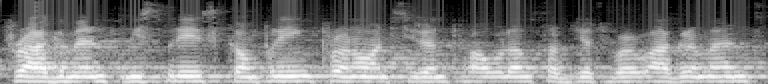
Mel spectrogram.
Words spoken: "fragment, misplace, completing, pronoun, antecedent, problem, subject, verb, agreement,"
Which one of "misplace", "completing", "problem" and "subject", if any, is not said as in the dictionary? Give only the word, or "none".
completing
